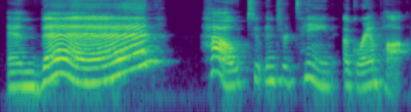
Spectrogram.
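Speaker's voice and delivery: lively, sing-song picture book reading; reading to children. Acted. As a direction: read it like storytime for little kids. Teacher reads picture book aloud.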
